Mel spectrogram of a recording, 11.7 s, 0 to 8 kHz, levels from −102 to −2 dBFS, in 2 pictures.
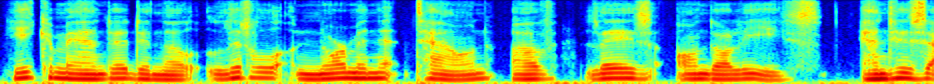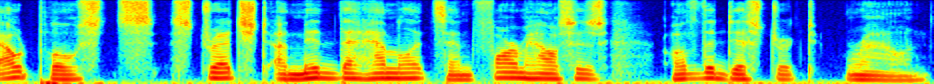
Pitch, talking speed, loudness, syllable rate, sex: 130 Hz, 120 wpm, -17 LUFS, 3.6 syllables/s, male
